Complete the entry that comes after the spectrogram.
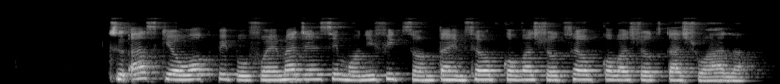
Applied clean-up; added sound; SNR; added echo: none; none; none; reverberation time 0.4 s.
